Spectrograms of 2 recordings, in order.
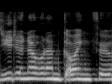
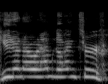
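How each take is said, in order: First: Daughter's retort. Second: Much higher, softer, fast mocking echo; mocking mimic. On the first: Retold or imitated. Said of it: "and then she says". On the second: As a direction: parrot her words back in a whiny high voice. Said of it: "And I'm like".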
